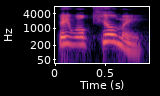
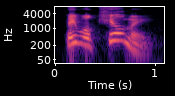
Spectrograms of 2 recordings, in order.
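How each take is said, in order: First: High frightened cry; panicked wail. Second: High wail, a bit louder; louder panicked wail. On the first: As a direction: cry it in terror. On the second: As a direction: cry it again even more desperate. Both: A narrator's reading. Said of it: "wailed Wang".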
